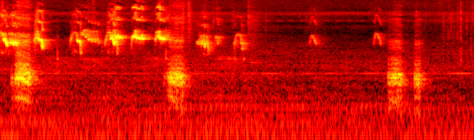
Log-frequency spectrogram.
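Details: Baby chicks chirping busily: clustered high, falling peeps repeated in quick succession over the first two seconds, broken by lower clucking notes, then sparse single peeps.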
